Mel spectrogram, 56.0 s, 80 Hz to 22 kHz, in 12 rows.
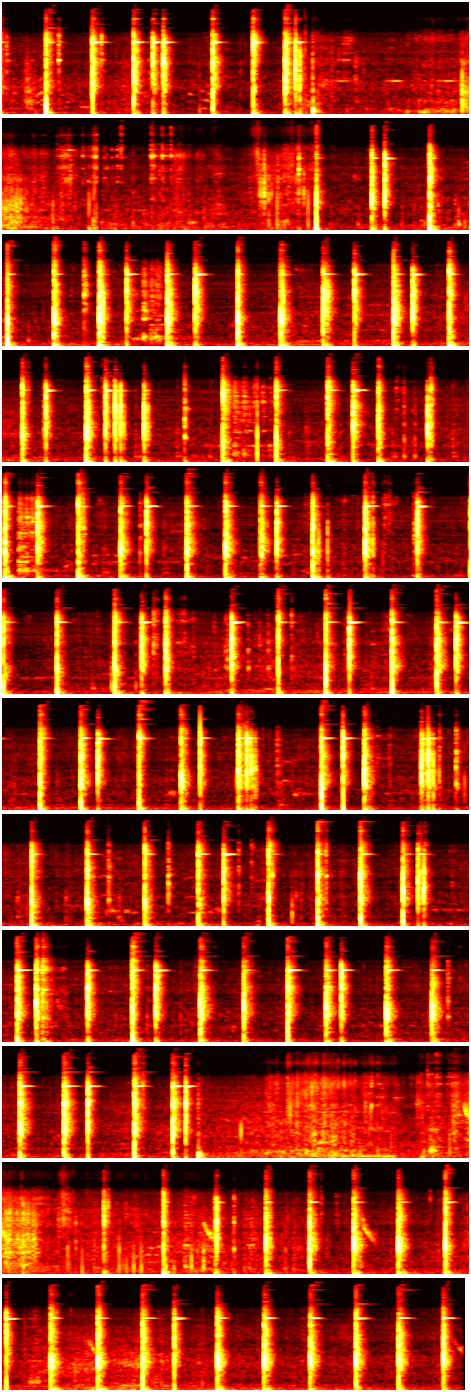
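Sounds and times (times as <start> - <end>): hammer on metal plate: 33.0 - 44.1, 48.3 - 56.0.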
